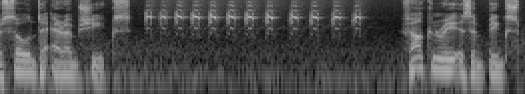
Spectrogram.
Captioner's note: kestrel calls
